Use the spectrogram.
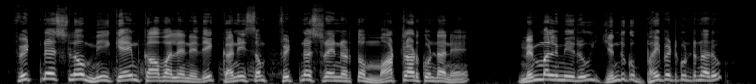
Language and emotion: Telugu, angry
